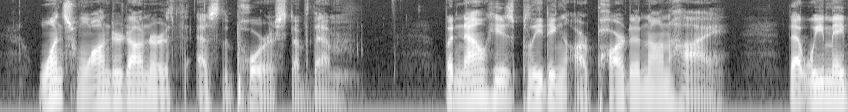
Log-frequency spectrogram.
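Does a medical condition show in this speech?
No.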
